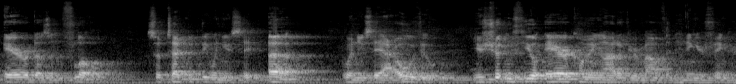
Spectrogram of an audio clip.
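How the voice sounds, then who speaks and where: Man, imam, conversational lecture, rhetorical questions, deep-ish voice, far from the mic, long hall reverb. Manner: conversational, asks rhetorical questions like "right?" and "okay?"; demonstrates Arabic pronunciation. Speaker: imam teaching Quran workshop. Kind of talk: informal religious lecture.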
